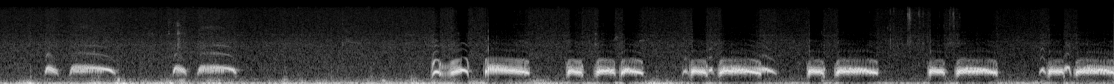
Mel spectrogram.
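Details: A spotted dove cooing in the very fast 'chiêu gù kích bổi' style: softer paired coos at first, then loud, rapid bursts of clipped hollow coos in tight clusters, continuing steadily to the end.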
